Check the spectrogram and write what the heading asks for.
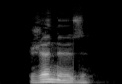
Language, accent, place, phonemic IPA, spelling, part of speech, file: French, France, Lyon, /ʒø.nøz/, jeûneuse, noun, LL-Q150 (fra)-jeûneuse.wav
- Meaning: female equivalent of jeûneur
